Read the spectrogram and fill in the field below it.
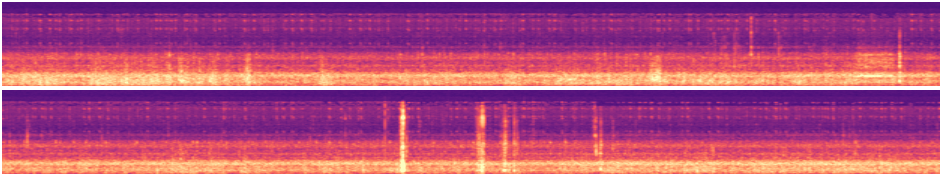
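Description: Bicycle tyres roll steadily over a paved path.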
